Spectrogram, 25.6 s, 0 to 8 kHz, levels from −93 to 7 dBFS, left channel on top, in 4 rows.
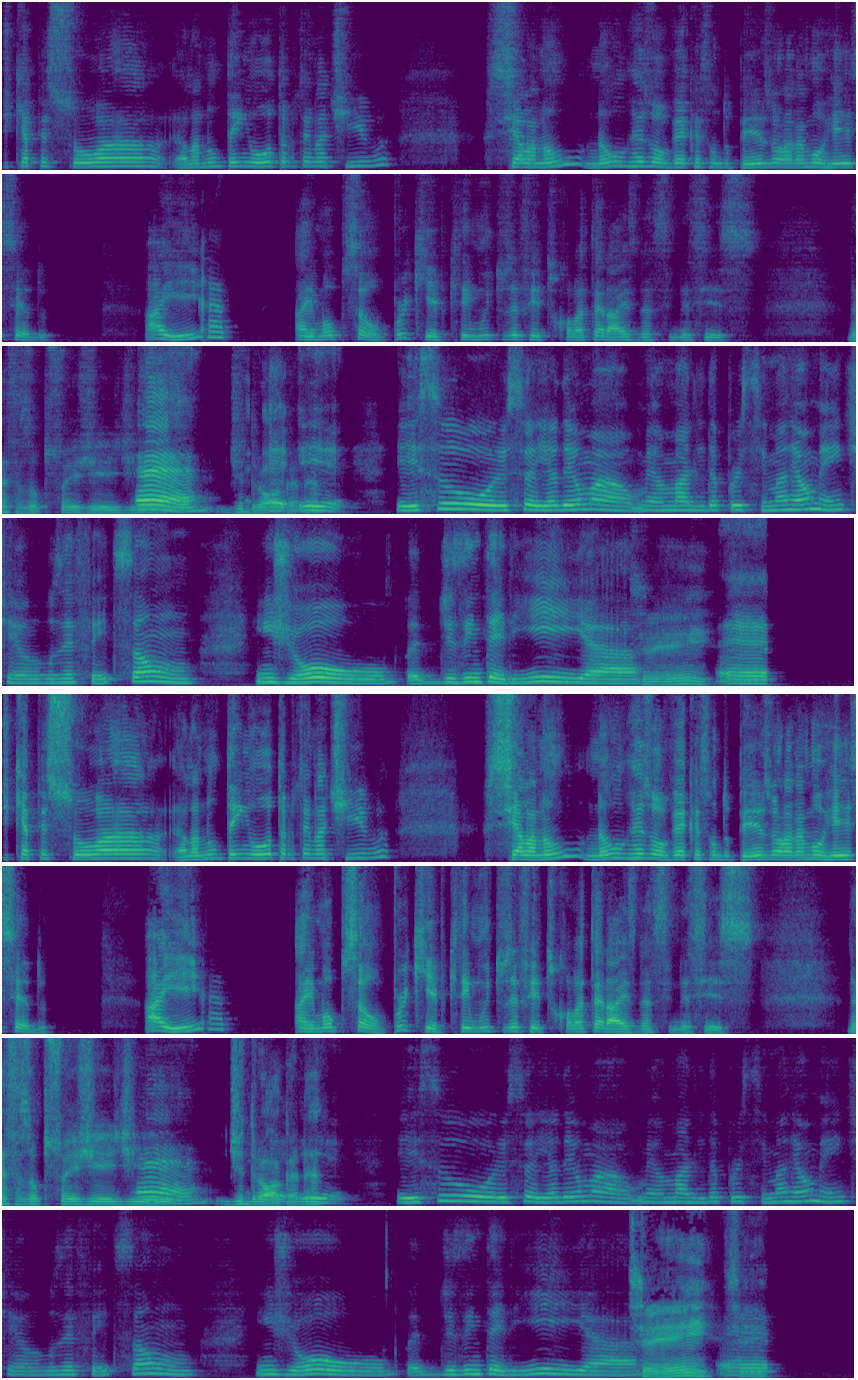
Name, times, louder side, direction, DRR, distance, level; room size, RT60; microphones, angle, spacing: voice 1, 0.0-6.7 7.5-7.9 8.6-14.2 14.5-15.2 23.9-24.9, right 5 dB, 85° right, 0.6 m, -32 dB
voice 2, 13.8-14.4 14.8-15.3 15.8-24.0 24.6-25.0, left 6 dB, 65° left, 0.4 m, -29 dB
6.2 x 4.6 x 3.9 m
head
